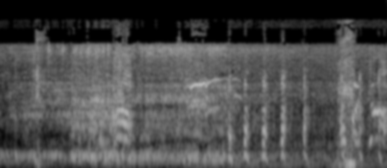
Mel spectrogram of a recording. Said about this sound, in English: Oh, my God. Did it flush? It's out of here. Oh, wow. I would think a penny would be heavy enough to, like, and not, you know what I mean? Like, just heavy enough to go down.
